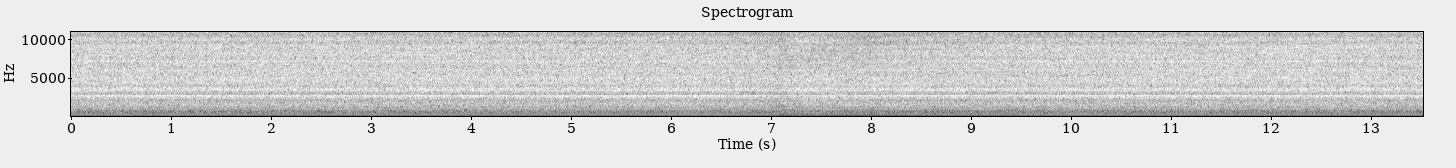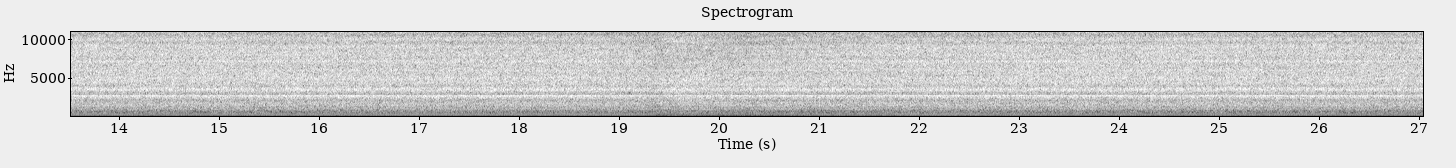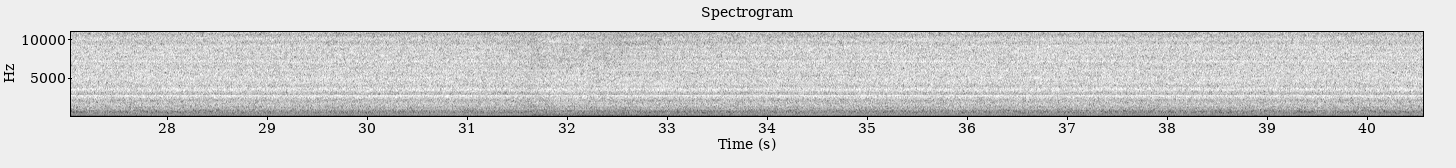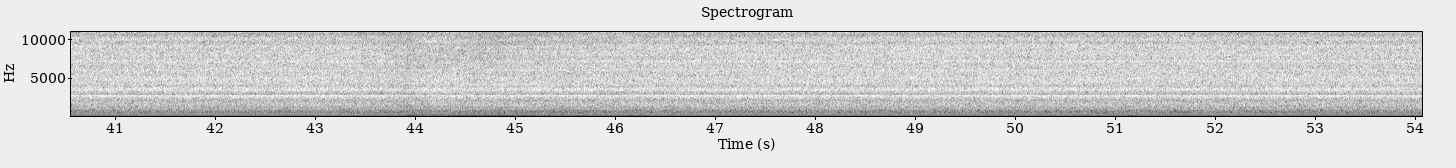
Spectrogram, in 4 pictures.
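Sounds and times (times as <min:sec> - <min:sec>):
hair dryer running: 0:00.0 - 0:54.0.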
